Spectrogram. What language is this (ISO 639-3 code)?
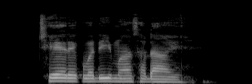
xhe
